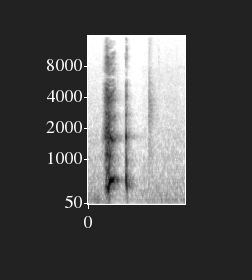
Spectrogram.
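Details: Female cosplayer acting as Castiel in a simulated scene: a sudden voiced gulp, then a second short catch in the throat, said to have started while eating a burger; acted hiccups.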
